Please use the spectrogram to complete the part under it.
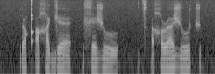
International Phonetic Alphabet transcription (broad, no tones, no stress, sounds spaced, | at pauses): ɾ y qʼ ɐ χ ɛ ɡʲ ɛ | x e ʒ u | t͡sʼ ə χ ɹ ɐ ʒ u t͡ʃ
